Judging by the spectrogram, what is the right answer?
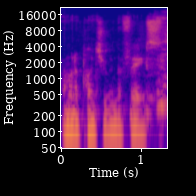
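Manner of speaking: hushed, menacing half-whisper, very quiet. Cooks recall threatening each other side by side while cooking; retelling a half-whispered threat. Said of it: "whispering like side by side".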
